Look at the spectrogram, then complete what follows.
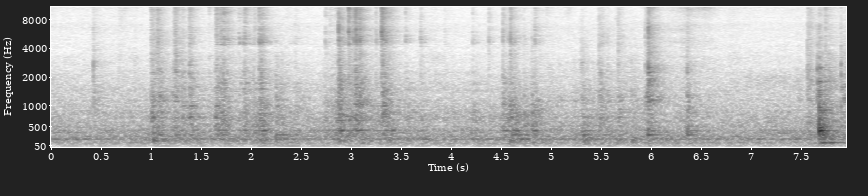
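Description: Scattered light clicks and knocks of a model steam locomotive and tender being handled and set down on model railway track.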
